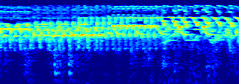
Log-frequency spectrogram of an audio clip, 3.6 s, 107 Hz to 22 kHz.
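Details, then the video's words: Timbrado Español canary in training, 2023, singing a dense, continuous song of rapid rolling trills and metallic, bell-like notes pitched high, with a brighter, faster run of chattering phrases near the end. "Timbrado Espanol Original . Im Training."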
